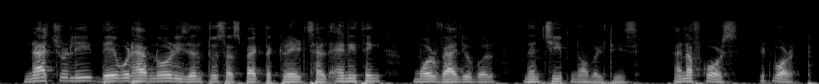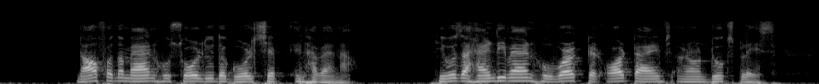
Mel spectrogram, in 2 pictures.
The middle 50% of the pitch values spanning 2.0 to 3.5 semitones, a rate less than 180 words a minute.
Yes: average, 2.7 semitones; average, 170 wpm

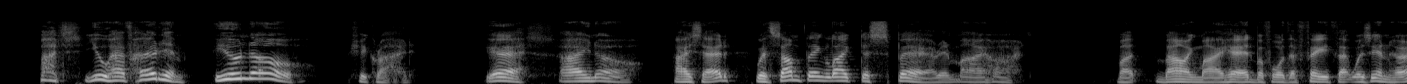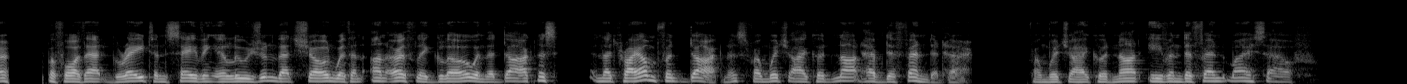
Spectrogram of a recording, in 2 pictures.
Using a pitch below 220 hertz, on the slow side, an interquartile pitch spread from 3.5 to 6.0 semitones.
No: medium, 140 Hz; average, 145 wpm; average, 4.6 semitones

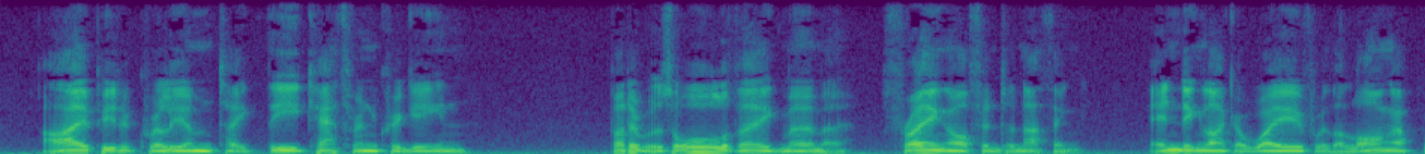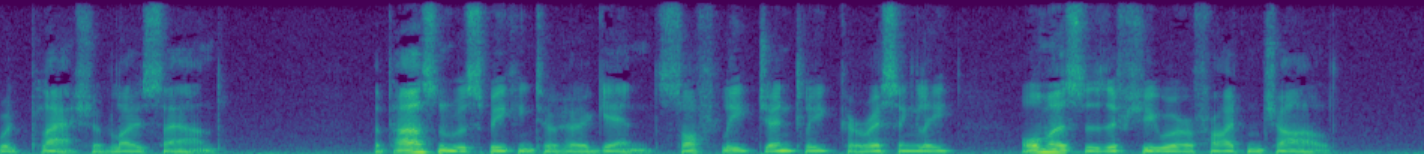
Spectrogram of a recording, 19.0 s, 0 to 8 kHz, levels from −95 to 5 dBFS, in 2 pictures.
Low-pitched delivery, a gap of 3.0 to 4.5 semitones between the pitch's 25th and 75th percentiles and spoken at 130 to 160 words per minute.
Yes: low, 100 Hz; average, 4.2 semitones; average, 155 wpm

